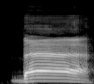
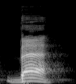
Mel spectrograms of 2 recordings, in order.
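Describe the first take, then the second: First: "ba" held over two beats; long vowel. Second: "ba" on one short beat; short "ba", not prolonged; short vowel. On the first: Teacher timing pen up and down, long "ba". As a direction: stretch "ba", falling at the end. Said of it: "je monte, je redescends". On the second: Teacher timing one beat, short "ba". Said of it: "un temps". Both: Shown as a demonstration.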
